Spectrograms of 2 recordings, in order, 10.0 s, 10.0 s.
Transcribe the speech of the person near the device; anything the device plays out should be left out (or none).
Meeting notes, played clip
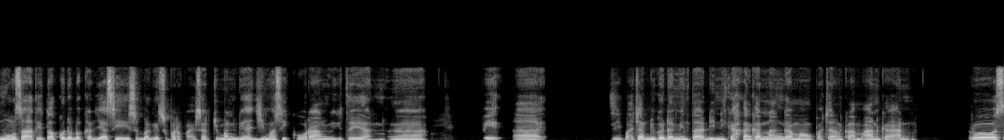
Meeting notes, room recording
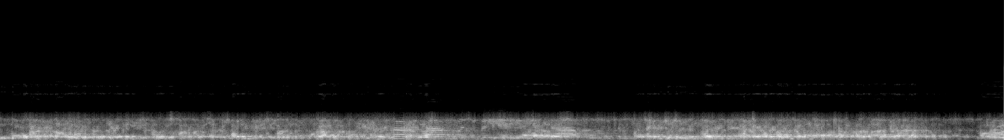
Oh sama orang yang sama juga iya iya iya nyambung nih terus serius nih ya udah terus gimana?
